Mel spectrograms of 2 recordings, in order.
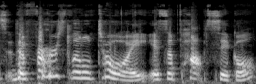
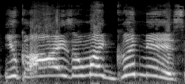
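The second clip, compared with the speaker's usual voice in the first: excited squeal; 10 semitones higher, 4 dB louder than usual. Real, not acted. Gushing over cute toy unboxing.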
